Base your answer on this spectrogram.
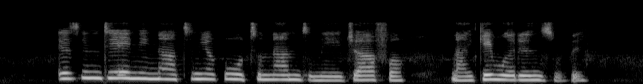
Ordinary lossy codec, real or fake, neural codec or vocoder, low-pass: none; fake; codec, 16 kHz, 1.1 kbps, Voila-Tokenizer; 7.2 kHz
